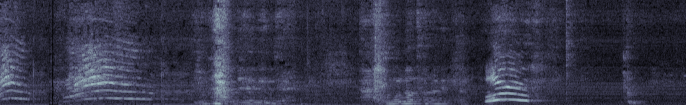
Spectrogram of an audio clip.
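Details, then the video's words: Indoor cat obsessed with a rice-cooker rubber seal: several short arching meows with clear harmonics, a couple of quieter chirps, and a woman talking softly in Korean between calls. "밥솥고무에 집착하는 고양이"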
